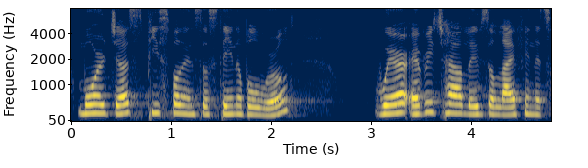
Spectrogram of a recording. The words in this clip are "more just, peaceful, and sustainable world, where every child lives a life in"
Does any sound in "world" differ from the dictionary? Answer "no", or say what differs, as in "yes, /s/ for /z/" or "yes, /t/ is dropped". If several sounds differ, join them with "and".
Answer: no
